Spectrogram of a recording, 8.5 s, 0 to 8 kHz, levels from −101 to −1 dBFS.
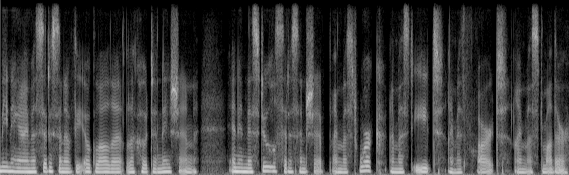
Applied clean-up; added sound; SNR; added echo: neural diffusion model UNIVERSE++.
